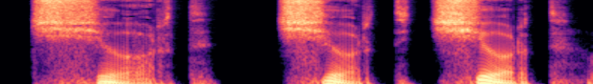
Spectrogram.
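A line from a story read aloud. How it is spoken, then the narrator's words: Strained exhale. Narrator (Russian): выдохнула она, пытаясь сконцентрироваться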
